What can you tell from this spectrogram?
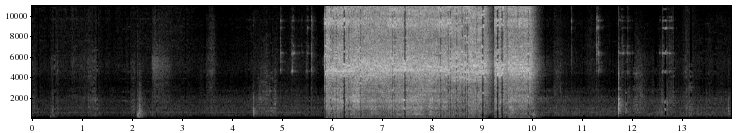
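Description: Compressed air hissing loudly from an air nozzle for about four seconds. It starts suddenly about six seconds in, breaks off for an instant near its end, then stops abruptly. A few light knocks and clicks come before and after it.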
